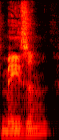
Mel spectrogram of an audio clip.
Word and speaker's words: Mazon: noticed i do not i have heard the name maison creek pronounced in a number of different ways i'm pretty sure i've heard it pronounced mason um i think i read one paper that suggested that the the traditional pronunciation should be something like mazon hey that's what i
